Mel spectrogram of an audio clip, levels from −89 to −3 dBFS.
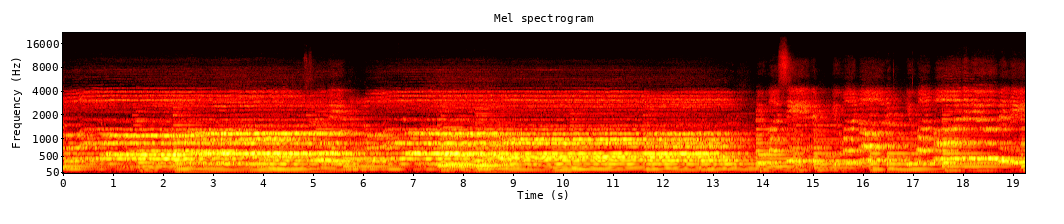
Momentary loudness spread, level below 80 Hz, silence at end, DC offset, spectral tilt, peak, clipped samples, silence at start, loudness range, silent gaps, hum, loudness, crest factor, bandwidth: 9 LU; -64 dBFS; 0 s; under 0.1%; -7 dB/octave; -8 dBFS; under 0.1%; 0 s; 7 LU; none; none; -24 LUFS; 16 dB; 11.5 kHz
